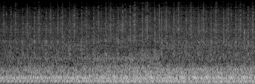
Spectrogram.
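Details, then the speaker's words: 1980 Ford Mustang V8 run after sitting 22 years: loud low lumpy idle with uneven pulsing beats, lazy; sounds like a dead cylinder; cause suspected, unconfirmed. "Yeah, it sounds like it's got a dead cylinder and runs like it, [Music] too. Yeah, it's a little lazy."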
